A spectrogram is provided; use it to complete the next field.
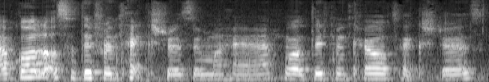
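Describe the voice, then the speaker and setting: In a British accent, a woman talks at a very fast pace with a medium pitch and monotone, flat intonation over noticeable background noise. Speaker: beauty vlogger. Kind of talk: hair care tutorial vlog. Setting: home bathroom. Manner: rambling, casual.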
